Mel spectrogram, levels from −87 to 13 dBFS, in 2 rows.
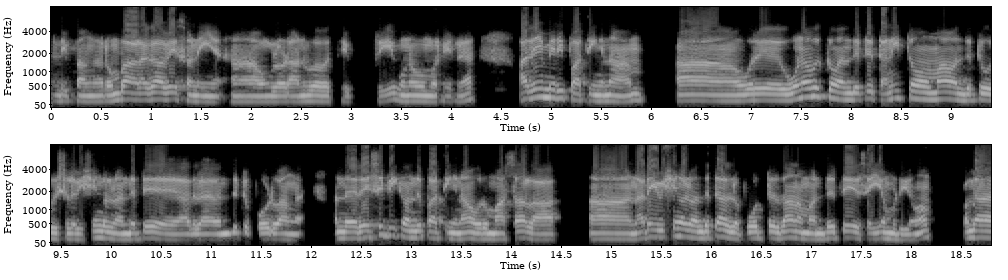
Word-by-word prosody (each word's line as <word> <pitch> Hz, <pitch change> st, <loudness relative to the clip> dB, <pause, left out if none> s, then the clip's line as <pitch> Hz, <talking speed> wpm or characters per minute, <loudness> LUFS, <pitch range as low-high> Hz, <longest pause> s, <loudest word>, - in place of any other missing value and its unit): கண்டிப்பாங்க. 120 Hz, -1 st, -3 dB
ரொம்ப 145 Hz, +5 st, 0 dB
அழகாவே 155 Hz, +1 st, +2 dB
சொன்னீங்க! 115 Hz, -2 st, +2 dB, 0.2 s
அ -, -, -1 dB, 0.3 s
உங்களோட 115 Hz, 0 st, 0 dB
அனுபவத்தை 120 Hz, -1 st, -2 dB
பற்றி, 120 Hz, -, -3 dB, 0.2 s
உணவு 125 Hz, 0 st, 0 dB
முறையில. 115 Hz, -, -1 dB, 0.6 s
அதே 195 Hz, +5 st, +3 dB
மேரி 190 Hz, -2 st, +2 dB
பார்த்தீங்கன்னா, 125 Hz, -3 st, 0 dB, 0.6 s
அ -, -, +1 dB, 0.6 s
ஒரு 145 Hz, +1 st, +1 dB, 0.3 s
உணவுக்கு 210 Hz, +2 st, 0 dB
வந்துட்டு, 155 Hz, +3 st, 0 dB
தனித்துவமா 165 Hz, -1 st, +1 dB
வந்துட்டு 140 Hz, +1 st, -3 dB
ஒரு 130 Hz, -, 0 dB
சில 125 Hz, -, +1 dB
விஷயங்கள் 145 Hz, 0 st, +1 dB
வந்துட்டு 125 Hz, +4 st, 0 dB, 0.4 s
அதுல 120 Hz, 0 st, 0 dB, 0.2 s
வந்துட்டு 135 Hz, +3 st, -1 dB
போடுவாங்க. 125 Hz, -2 st, -1 dB, 0.4 s
அந்த 145 Hz, 0 st, +1 dB, 0.2 s
ரெசிபிக்கு 195 Hz, +3 st, +1 dB
வந்து 150 Hz, 0 st, +1 dB
பார்த்தீங்கன்னா, 130 Hz, +1 st, 0 dB
ஒரு 125 Hz, -, -1 dB
மசாலா 125 Hz, -1 st, 0 dB, 0.5 s
அ -, -, +2 dB, 0.4 s
நிறைய 165 Hz, +4 st, +3 dB
விஷயங்கள் 170 Hz, -1 st, +2 dB
வந்துட்டு 145 Hz, +4 st, -1 dB
அதில 145 Hz, -4 st, +1 dB
போட்டு 145 Hz, +1 st, -2 dB
தான் 155 Hz, 0 st, 0 dB
நம்ம 130 Hz, -2 st, 0 dB
வந்துட்டு 140 Hz, +4 st, 0 dB, 0.2 s
செய்ய 130 Hz, +2 st, +3 dB
முடியும். 115 Hz, +4 st, -1 dB, 0.4 s
அந்த 155 Hz, 0 st, +1 dB
140 Hz, 140 wpm, -21 LUFS, 125-155 Hz, 0.6 s, அதே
